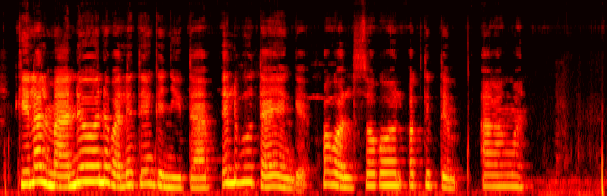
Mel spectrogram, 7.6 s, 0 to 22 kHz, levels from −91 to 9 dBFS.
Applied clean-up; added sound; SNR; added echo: none; none; none; none.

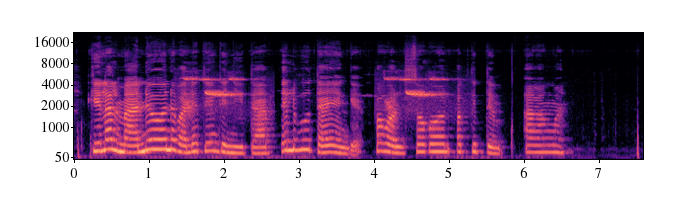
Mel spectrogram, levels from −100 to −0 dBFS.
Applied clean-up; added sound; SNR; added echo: neural mask model RNNoise.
